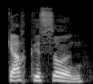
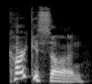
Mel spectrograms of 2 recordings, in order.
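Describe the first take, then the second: First: It is said with a French accent. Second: It is said with a plain English accent.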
